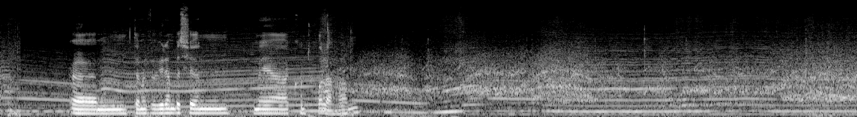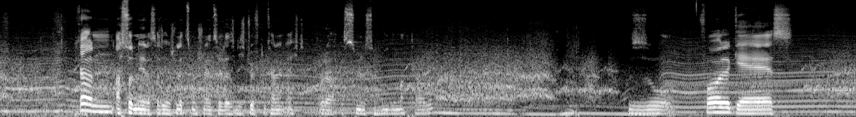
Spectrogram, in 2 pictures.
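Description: Tyres screech loudly as a car drifts.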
